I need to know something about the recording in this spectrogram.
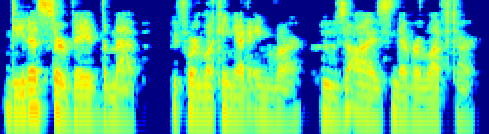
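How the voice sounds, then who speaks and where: A man's voice: on the low side, steady tone, moderate pace, darkish tone. A man reading scripted narration for a fantasy short story in the third person.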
